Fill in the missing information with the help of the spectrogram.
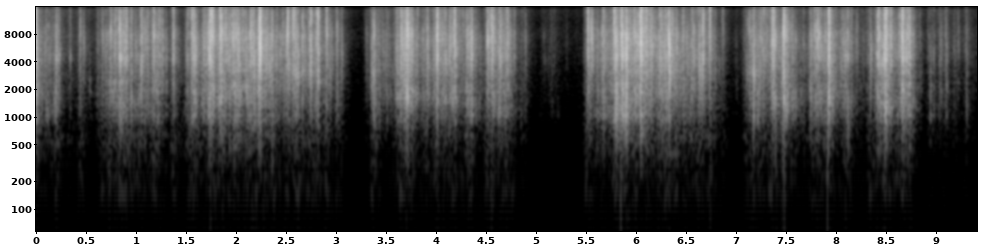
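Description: A clear plastic bag rolled into a tube is squeezed and twisted with the fingers, producing dense, bright crinkling in several bursts separated by brief silences.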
